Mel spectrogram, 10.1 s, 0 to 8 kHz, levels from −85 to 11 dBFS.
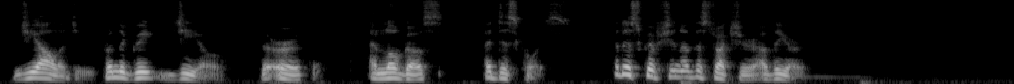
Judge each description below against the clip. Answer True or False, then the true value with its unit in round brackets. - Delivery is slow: True (120 wpm)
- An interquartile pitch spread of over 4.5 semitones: True (5.6 semitones)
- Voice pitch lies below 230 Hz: True (140 Hz)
